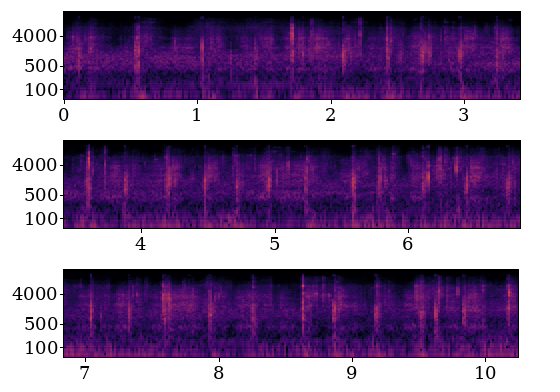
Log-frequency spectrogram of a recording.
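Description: Running footsteps of a trail runner descending a stony hill path, quick footfalls at about three a second. A steady low rumble runs underneath.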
